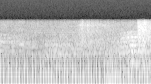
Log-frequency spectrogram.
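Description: Distant voices of players calling out, echoing in a large indoor sports hall over a steady electrical buzzing hum, with a louder sound near the end.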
